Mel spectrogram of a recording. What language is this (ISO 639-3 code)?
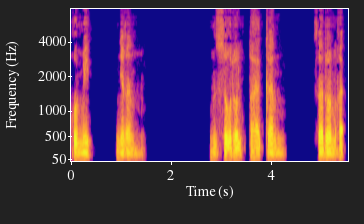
tob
